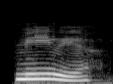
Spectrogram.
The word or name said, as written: melia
